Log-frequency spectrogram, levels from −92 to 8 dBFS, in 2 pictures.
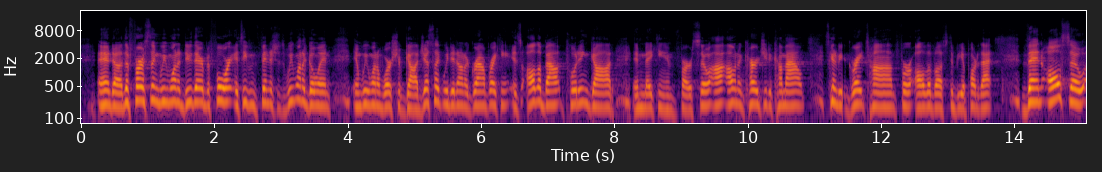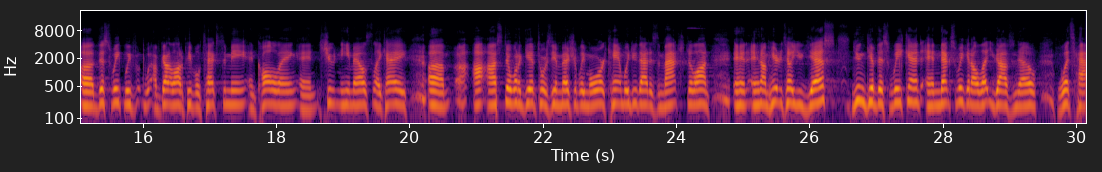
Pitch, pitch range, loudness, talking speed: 200 Hz, 185-215 Hz, -24 LUFS, 265 wpm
